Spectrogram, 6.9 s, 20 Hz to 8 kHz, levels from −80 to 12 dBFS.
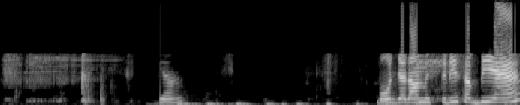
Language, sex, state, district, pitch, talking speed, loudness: Hindi, female, Bihar, Bhagalpur, 110 Hz, 60 wpm, -10 LUFS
